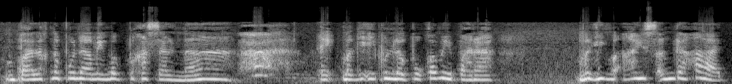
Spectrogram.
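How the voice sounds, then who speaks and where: An actress playing a devoted, emotional young eldest daughter in a melodramatic radio drama. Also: female voice, on the high side, steady tone, unhurried, slight background noise, close to an everyday voice. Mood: earnest. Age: young adult.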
